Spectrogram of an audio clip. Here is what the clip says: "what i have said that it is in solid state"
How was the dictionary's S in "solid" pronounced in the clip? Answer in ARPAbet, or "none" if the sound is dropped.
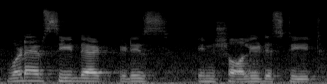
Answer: SH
